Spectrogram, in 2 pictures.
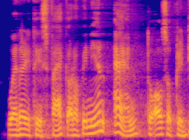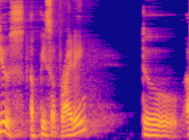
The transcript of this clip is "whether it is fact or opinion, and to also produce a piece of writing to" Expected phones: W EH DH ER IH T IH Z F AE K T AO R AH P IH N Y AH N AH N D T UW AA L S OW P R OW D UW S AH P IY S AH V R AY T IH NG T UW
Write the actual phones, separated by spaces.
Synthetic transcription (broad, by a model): W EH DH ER IH T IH S F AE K AO R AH P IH N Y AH N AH N T UW AA L S OW P R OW D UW S AH P IY S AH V R AY T IH NG T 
